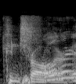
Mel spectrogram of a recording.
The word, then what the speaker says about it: comptroller: Did you know it's pronounced controller? – It's pronounced controller.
